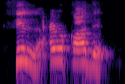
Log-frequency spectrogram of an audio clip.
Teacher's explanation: आइन का मखरज याद रखिएगा वस्त हलक, क़ाफ को मोटा पढ़ेंगे और दाल पे जज़म लाएंगे, सुकून लाएंगे तो दाल पे कलकला होगा।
